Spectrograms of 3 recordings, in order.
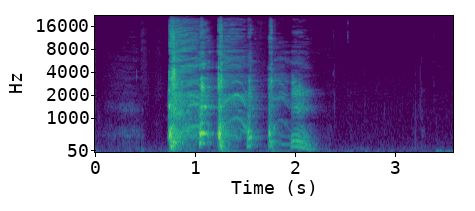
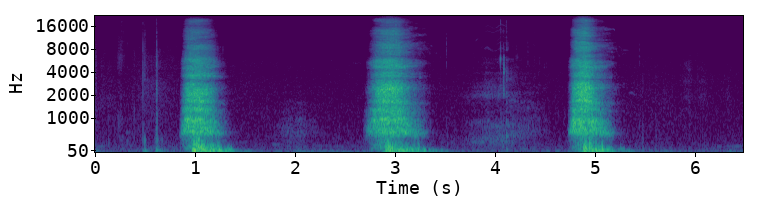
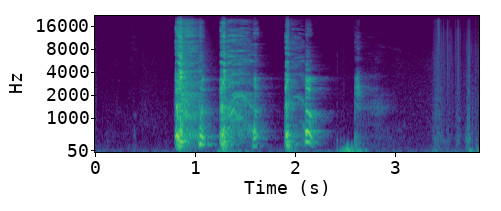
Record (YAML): cough_length: 3.6 s
cough_amplitude: 8358
cough_signal_mean_std_ratio: 0.33
exhalation_length: 6.5 s
exhalation_amplitude: 4809
exhalation_signal_mean_std_ratio: 0.36
three_cough_length: 3.8 s
three_cough_amplitude: 8050
three_cough_signal_mean_std_ratio: 0.34
survey_phase: alpha (2021-03-01 to 2021-08-12)
age: 45-64
gender: Male
wearing_mask: 'No'
symptom_none: true
smoker_status: Ex-smoker
respiratory_condition_asthma: false
respiratory_condition_other: false
recruitment_source: REACT
submission_delay: 1 day
covid_test_result: Negative
covid_test_method: RT-qPCR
